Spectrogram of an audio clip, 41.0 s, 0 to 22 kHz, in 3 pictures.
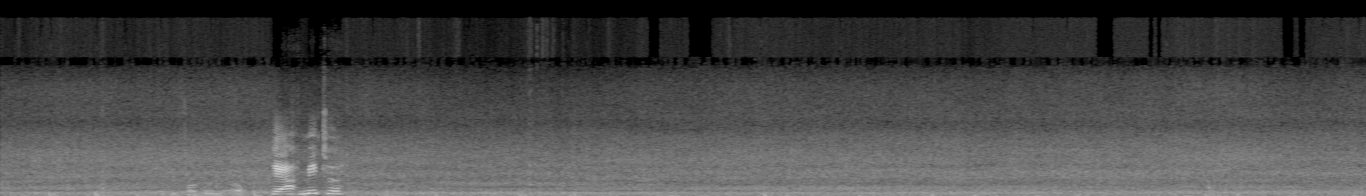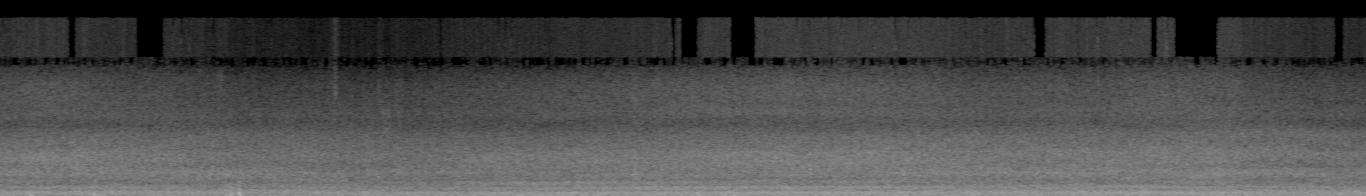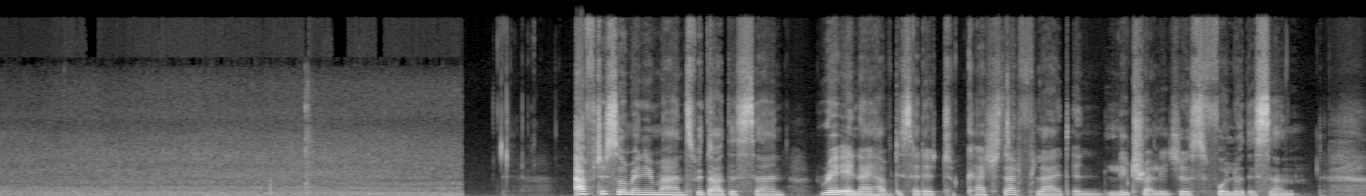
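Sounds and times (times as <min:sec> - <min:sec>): waterfall roaring: 0:00.0 - 0:32.0.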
